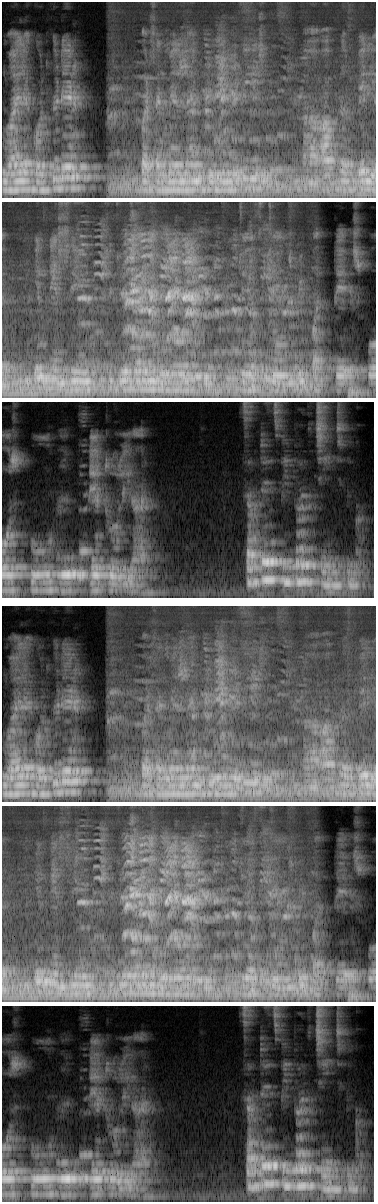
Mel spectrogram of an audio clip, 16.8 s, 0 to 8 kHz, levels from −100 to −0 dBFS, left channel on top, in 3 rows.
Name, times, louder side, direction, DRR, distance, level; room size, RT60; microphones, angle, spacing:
voice 1, 0.0-1.2 2.1-4.0 4.5-5.7 6.1-8.4 9.2-12.0 12.4-13.4, left 1 dB, 40° left, 2 dB, 0.5 m, -27 dB
sound 1, 1.6-10.4, equal, 70° right, 0.9 m, -28 dB
voice 2, 14.9-16.6, left 1 dB, 30° right, -4 dB, 1.0 m, -27 dB
3.9 x 2.2 x 2.7 m, 0.75 s
head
